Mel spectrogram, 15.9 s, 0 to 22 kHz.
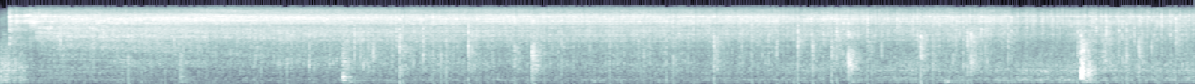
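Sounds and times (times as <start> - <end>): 
pork belly sizzling on a hot flat plancha griddle with browned butter: 0.1 - 15.9
sharp pops and crackles of pork rind crisping: 3.4 - 15.9.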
